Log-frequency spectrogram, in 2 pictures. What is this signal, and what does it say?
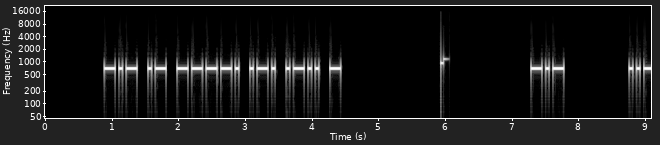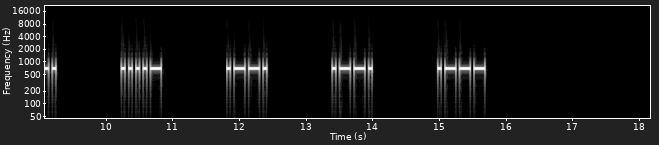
Morse code, heard as a keyed tone, about 22 wpm, spaced as for 11 wpm, 700 Hz. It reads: KA9RLT KF4PPJ
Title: USA Call Signs - 6x Character Spacing - 22wpm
